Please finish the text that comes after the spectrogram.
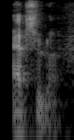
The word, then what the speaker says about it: epsilon: each mean plus Epsilon Epsilon is a Greek letter pronounced Epsilon okay so mu plus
